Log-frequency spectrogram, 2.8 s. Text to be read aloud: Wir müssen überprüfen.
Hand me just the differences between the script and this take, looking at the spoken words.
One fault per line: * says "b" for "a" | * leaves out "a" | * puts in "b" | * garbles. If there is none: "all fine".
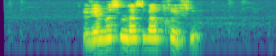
* puts in "das"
